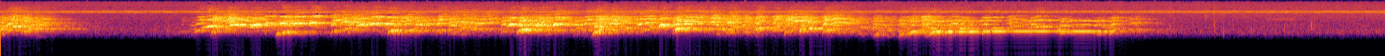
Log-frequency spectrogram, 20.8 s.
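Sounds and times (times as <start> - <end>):
coyotes yipping and howling together: 0.0 - 1.5, 2.7 - 17.5.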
